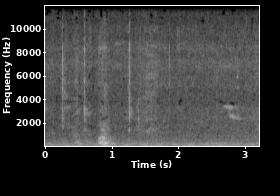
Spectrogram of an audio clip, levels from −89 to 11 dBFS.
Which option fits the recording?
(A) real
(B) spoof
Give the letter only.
A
